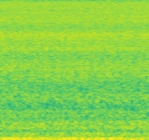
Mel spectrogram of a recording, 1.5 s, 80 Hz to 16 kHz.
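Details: Attic gas furnace after repair of the only-one-burner-lighting fault, with gas pressure adjusted to just under the 3.5 spec and cycled repeatedly. A steady low roar with no popping, rumble or flutter; burners lit and running normally.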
